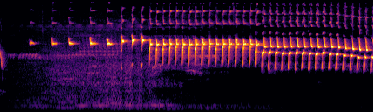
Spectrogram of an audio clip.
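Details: Caged canary singing at length, its song filled with lovebird-like cackles; soft ticking notes open, then a loud, quick, clicking trill repeats over three times a second over a faint low rumble.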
